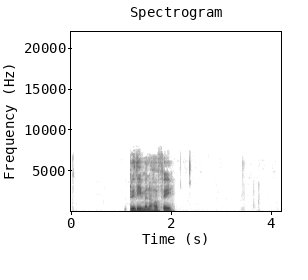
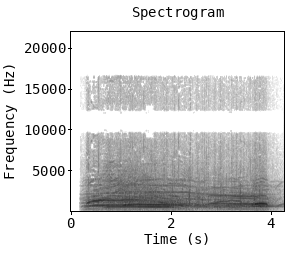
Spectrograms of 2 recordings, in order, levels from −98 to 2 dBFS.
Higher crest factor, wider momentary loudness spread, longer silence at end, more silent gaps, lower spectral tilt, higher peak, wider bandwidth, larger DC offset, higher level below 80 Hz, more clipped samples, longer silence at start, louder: first, 20 dB vs 12 dB; second, 4 LU vs 8 LU; first, 2.2 s vs 0 s; neither; first, -5.5 dB/octave vs -1.5 dB/octave; second, -16 dBFS vs -8 dBFS; second, 7.8 kHz vs 17 kHz; neither; second, -72 dBFS vs -60 dBFS; neither; first, 1.2 s vs 0.2 s; second, -30 LUFS vs -20 LUFS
